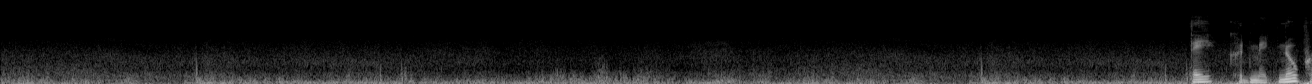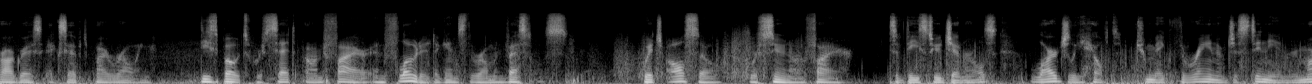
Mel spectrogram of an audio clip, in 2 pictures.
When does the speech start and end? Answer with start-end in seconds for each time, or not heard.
11.7-26.2.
